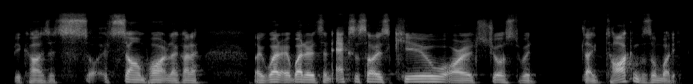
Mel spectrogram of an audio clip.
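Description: With an Irish accent, a man talks at a very fast pace in a fairly low pitch, his tone bright and sharp, with ordinary pitch variation and a quiet background. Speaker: podcast host. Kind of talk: casual interview chat. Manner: fast talker.

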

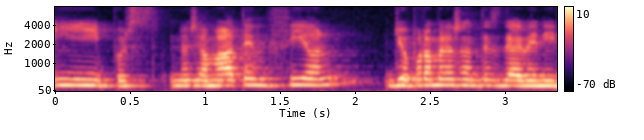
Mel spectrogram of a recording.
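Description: At a moderate pace, a woman speaks at medium pitch with fairly even intonation. Room echo is audible. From Spain. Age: 20s. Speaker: podcast co-host. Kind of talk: casual chat.

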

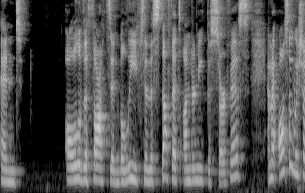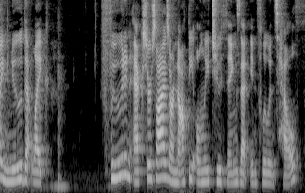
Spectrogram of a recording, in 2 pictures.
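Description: In an unremarkable speaking voice, a woman talks fairly slowly at medium pitch with lively intonation, over a very clean, silent background. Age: 30s. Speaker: dietitian. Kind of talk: casual interview.

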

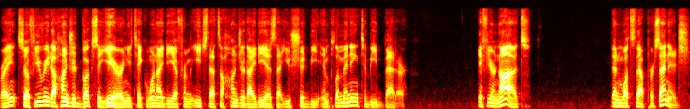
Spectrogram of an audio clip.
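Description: With an unremarkable speaking voice, a man talks at a fairly quick pace in a fairly low pitch with ordinary pitch variation. The recording is very clean, with a silent background and a dry, close sound with no echo. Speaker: real estate agent and podcast host. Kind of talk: casual interview.

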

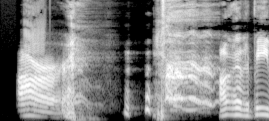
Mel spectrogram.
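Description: A put-on character voice is used, pitched in the middle range.

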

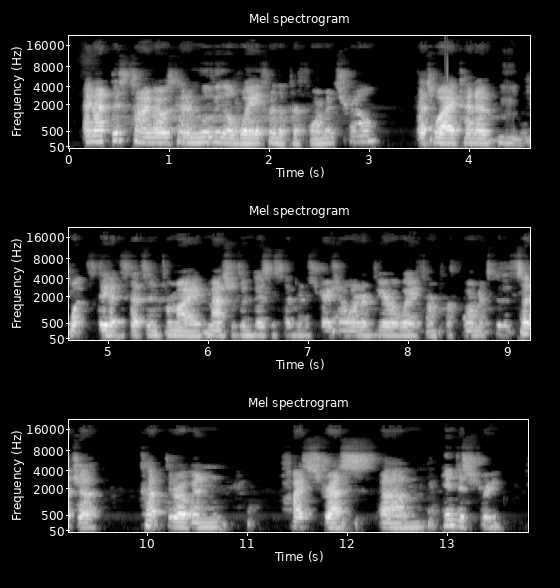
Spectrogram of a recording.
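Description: A man talks at a fairly quick pace in a fairly high voice, somewhat breathy, with big swings in loudness. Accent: American. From Miami, Florida, US. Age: 20s. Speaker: cruise ship staff member and traveler. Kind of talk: casual chat.

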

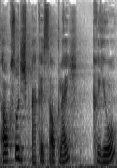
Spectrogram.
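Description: The speaker is a woman with a Sierra Leonean accent. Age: 50s. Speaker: nurse. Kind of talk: interview.

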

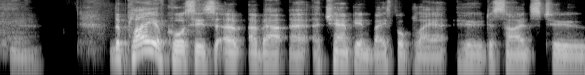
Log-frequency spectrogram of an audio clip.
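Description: Here is a man with an Australian accent. His pitch is very deep and low. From eastern Australia. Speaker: podcast host. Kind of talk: interview.

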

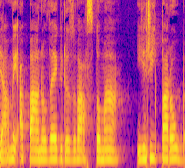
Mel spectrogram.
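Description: A woman talks at a medium pitch. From Ostrava, Czechia. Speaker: podcast host, shop manager. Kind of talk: political monologue podcast.

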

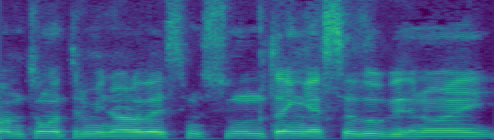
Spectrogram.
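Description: In a dry, close sound with no echo, a man speaks at medium pitch with a dark, mellow tone. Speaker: pharmacy student. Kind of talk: casual chat.

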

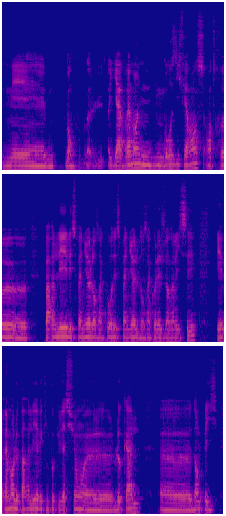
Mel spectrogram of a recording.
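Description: In a very deep, low voice, a man speaks at a fairly slow pace with monotone, flat intonation and audible room echo. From France. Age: 20s. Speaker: traveller. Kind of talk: interview. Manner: halting.

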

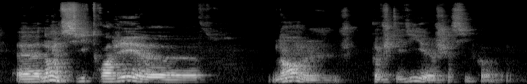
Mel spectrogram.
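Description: Delivered at a very slow pace, the voice has lively intonation and audible room echo. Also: man, long, frequent pauses, big swings in loudness. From France, Paris. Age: 20s. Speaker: car photographer. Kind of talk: casual chat.

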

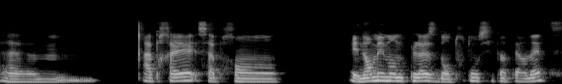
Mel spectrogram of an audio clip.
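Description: A man's fairly high pitch and fairly even intonation at a very slow pace, broken by long, frequent pauses. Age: 30s. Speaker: graphic design studio founder, podcast host. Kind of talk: casual chat, portfolio review. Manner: halting.

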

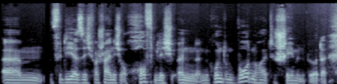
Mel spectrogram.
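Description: In a normal speaking voice, a man talks at a fairly low pitch with ordinary pitch variation, the sound dry and close with no echo. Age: 30s. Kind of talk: casual chat.

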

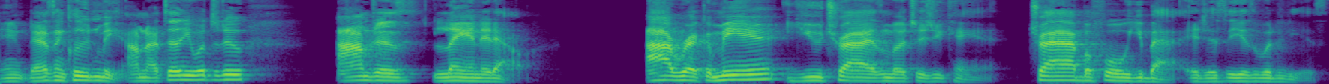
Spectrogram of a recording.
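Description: A man with a medium-pitched voice speaks at a fairly quick pace in a bright, sharp, animated tone with ordinary pitch variation, on a very clean recording with a silent background. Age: 30s. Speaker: podcast host. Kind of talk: casual storytelling monologue. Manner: animated, laughing often.

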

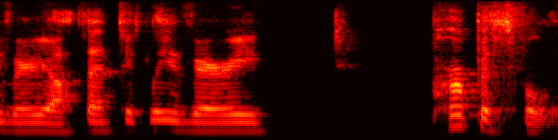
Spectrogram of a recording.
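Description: With a Canadian accent, a man speaks at a medium pitch and keeps his intonation fairly even. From Canada (Hamilton, Ontario). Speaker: accessibility speaker and consultant. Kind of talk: interview.

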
